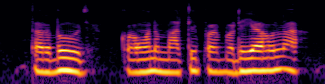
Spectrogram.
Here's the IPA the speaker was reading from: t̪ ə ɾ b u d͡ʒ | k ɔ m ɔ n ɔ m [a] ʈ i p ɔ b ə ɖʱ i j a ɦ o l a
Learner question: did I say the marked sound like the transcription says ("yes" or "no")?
yes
